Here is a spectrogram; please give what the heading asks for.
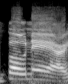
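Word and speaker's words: Bonaire: how do you say that place morning that's bone air yes so so all three of the islands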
